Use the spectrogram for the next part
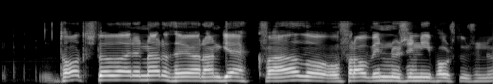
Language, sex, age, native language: Icelandic, male, 20-29, Icelandic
